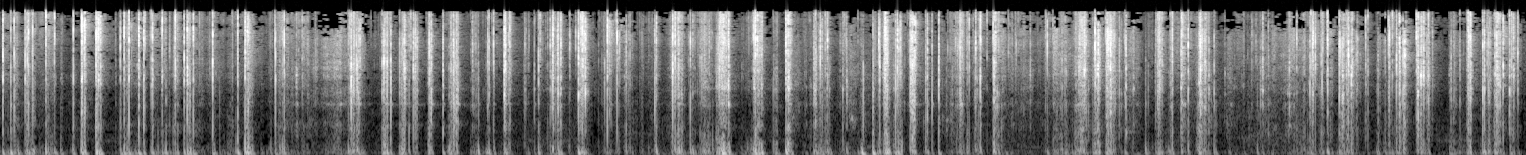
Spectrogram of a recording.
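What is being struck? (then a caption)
Dried natural loofah sponge. A cylindrical dried natural loofah head, porous and fibrous with a hollow core, is held in the hands and scratched with long black nails along its surface and open end. The result is a dense run of short, dry, bright scratching and crackling bursts that start and stop unevenly, with very little ring after each stroke.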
